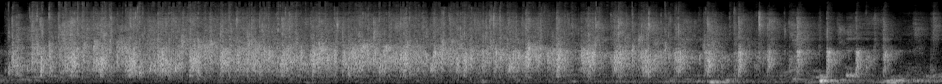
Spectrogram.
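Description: A big round of applause for performers at a Lafayette Underground Railroad event, loud dense clapping from a crowd sustained for several seconds, thinning into scattered claps near the end.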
